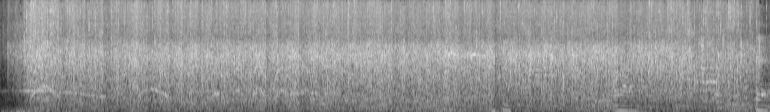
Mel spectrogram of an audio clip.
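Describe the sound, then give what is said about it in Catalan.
Sustained audience applause for Mar Ulldemolins, steady and loud for several seconds, a dense wash of many hands clapping with faint crowd noise mixed in. “Espera, deixa'm aplaudir la Mar Ulldemolins.”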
